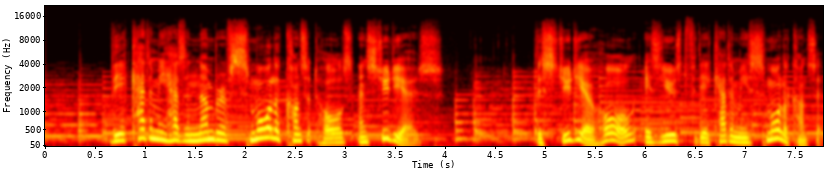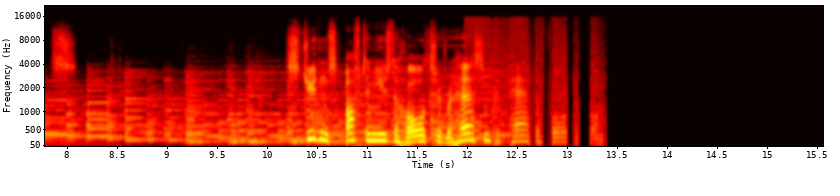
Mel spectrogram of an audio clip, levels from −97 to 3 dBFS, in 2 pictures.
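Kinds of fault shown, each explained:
Truncation distortion on a fade: the fade-out from about 12 s is carried at only 7 bits with no dither, so as the level drops toward the smallest step the waveform collapses into coarse square steps, turning the tail gritty through to 15.57 s.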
